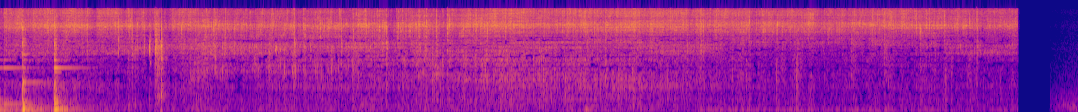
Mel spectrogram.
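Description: Chopped tomato, green pepper and onion with an egg frying in hot oil in a cast iron skillet: a steady, loud sizzle, with a few sharp clicks in the first two seconds.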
